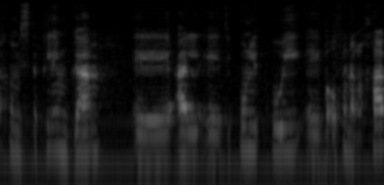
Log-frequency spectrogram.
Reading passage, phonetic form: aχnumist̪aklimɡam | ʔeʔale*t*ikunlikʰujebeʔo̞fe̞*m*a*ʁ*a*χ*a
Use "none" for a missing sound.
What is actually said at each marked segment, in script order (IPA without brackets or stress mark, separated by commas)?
t, n, ʁ, χ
